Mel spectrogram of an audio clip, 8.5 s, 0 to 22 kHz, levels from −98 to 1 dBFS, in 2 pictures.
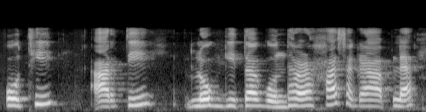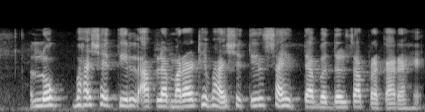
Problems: constant background noise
